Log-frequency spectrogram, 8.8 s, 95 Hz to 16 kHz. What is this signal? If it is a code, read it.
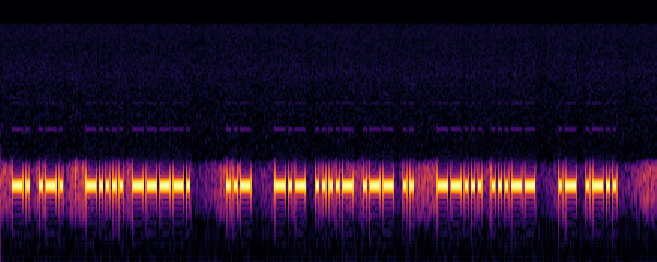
Morse code, heard as a keyed tone, about 27 wpm, 430 Hz, with radio noise. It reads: NR 69 U K4WI 73 AL
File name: contests / ss-cw-k5tr-op-n5rz -0000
